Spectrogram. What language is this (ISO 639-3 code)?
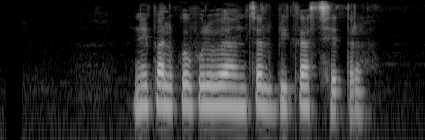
nep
